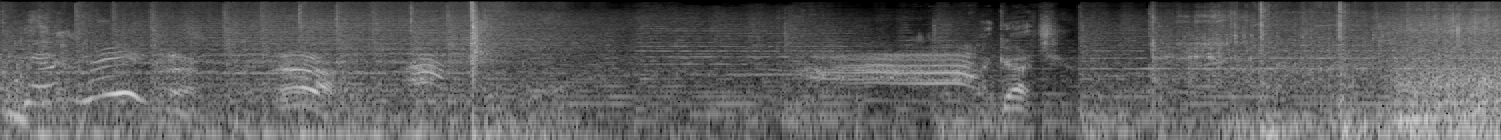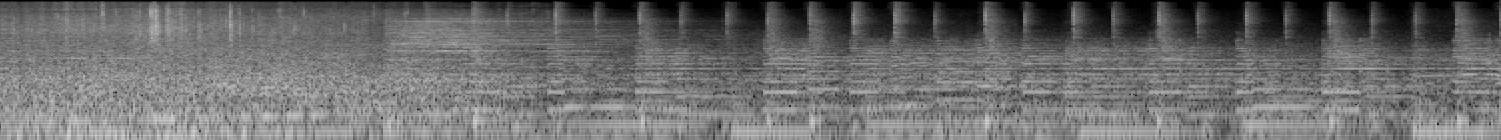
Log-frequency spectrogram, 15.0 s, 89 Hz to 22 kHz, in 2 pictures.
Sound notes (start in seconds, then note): 1.3 Chef grunts; 4.0 Tector yells; 7.3 tires skidding; 10.3 energetic music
